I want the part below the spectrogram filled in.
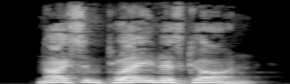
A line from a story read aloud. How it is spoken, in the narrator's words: yelled into his voxhorn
